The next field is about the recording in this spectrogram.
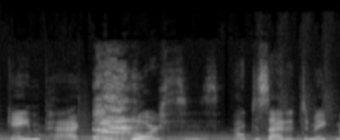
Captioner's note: cough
